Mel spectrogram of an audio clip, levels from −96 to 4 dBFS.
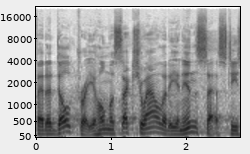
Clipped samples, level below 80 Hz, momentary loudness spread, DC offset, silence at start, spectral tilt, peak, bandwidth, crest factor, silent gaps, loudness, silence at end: under 0.1%; -52 dBFS; 2 LU; 0.2%; 0 s; -4 dB/octave; -2 dBFS; over 20 kHz; 12 dB; none; -14 LUFS; 0 s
